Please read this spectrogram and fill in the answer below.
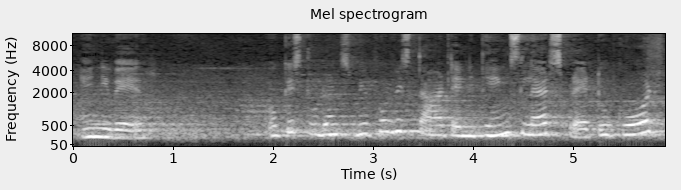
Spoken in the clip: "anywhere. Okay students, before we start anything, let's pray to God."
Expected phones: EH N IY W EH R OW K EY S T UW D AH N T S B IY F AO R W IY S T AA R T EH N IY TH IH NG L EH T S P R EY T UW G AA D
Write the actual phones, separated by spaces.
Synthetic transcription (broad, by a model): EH N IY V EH R OW K EY S T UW D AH N T S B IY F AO R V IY S T AA R T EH N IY T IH NG L EH T S P R EY T UW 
